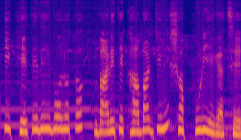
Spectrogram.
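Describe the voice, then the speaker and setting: A woman's voice: high-pitched, animated, brisk, warm tone, faint music behind. A woman voicing a lamenting poor farmer's wife. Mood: weary. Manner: lamenting, complaining. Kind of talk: cartoon dubbing.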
